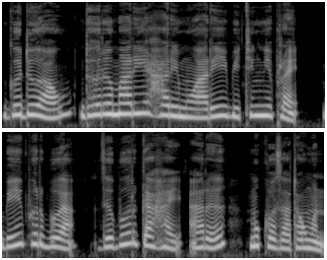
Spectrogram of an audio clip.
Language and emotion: Bodo, neutral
